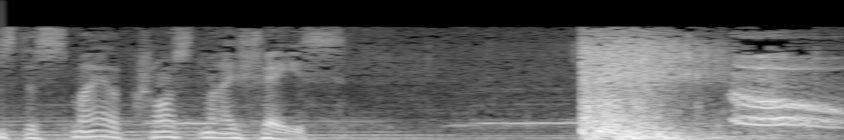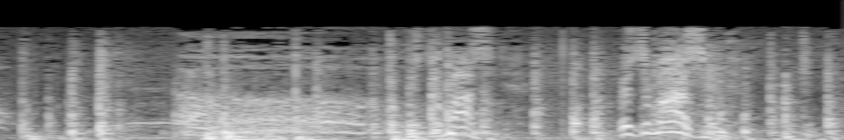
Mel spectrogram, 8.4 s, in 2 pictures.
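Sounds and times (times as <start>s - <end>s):
speech: 0.0s - 1.8s, 3.6s - 4.2s, 5.1s - 5.4s, 6.5s - 8.0s
shotgun bang: 2.9s - 3.7s
knocks and thumps: 4.2s - 8.4s.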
